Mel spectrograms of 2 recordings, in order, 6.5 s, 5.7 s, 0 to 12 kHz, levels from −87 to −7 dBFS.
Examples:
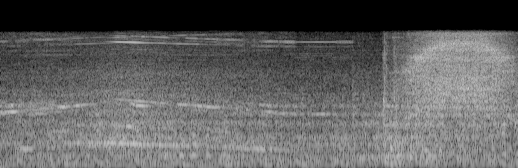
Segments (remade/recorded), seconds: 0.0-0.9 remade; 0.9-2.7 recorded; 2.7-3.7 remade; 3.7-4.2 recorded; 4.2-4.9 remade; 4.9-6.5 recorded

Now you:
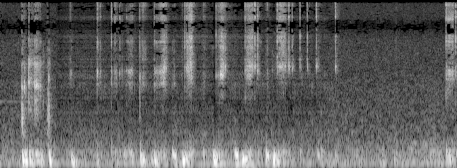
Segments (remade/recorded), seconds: 0.0-0.7 recorded; 0.7-4.1 remade; 4.1-5.7 recorded

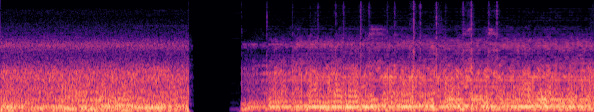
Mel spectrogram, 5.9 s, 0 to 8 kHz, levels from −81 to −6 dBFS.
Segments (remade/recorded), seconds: 0.0-2.3 recorded; 2.3-5.9 remade

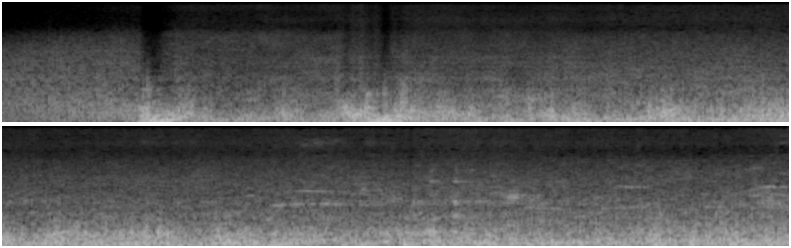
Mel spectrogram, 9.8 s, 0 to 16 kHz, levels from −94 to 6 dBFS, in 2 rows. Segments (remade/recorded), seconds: 0.0-1.6 recorded; 1.6-3.8 remade; 3.8-9.8 recorded

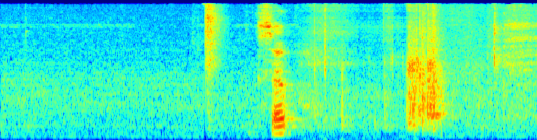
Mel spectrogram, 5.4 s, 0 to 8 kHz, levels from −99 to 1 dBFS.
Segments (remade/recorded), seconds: 0.0-3.0 recorded; 3.0-4.2 remade; 4.2-5.4 recorded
